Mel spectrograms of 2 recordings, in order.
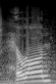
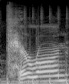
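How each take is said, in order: First: The name begins with a breathy H sound. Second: The name begins with a hard K sound. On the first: The speaker calls it right. "we're supposed to pronounce it as Heron, like without the, the C or K" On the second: The speaker calls it wrong. "His name is often pronounced Charon in English-speaking countries"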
